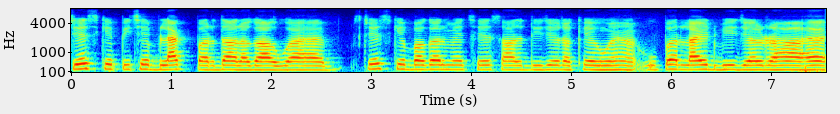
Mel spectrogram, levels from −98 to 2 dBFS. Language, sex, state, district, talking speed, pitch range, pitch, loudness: Hindi, female, Jharkhand, Palamu, 180 wpm, 195-210 Hz, 200 Hz, -17 LUFS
